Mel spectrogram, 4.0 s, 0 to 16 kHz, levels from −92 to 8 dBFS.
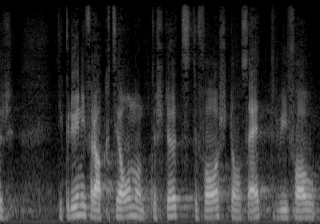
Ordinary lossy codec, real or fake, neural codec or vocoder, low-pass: none; real; none; 14.4 kHz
